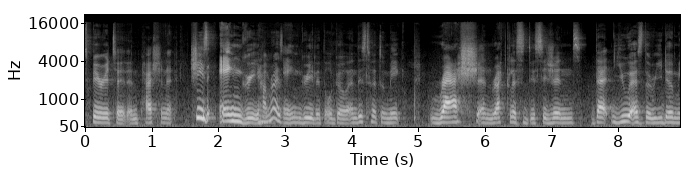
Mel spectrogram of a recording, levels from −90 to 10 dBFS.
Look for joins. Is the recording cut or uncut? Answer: cut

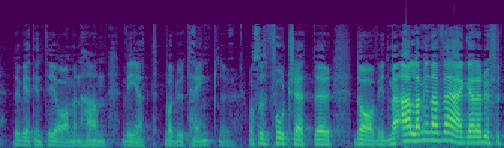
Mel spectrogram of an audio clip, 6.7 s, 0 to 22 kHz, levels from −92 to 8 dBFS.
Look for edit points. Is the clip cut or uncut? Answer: cut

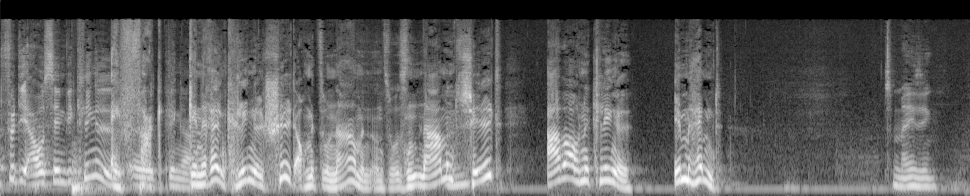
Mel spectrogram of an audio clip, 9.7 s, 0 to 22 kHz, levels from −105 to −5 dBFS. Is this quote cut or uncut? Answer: uncut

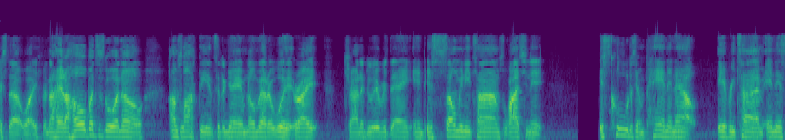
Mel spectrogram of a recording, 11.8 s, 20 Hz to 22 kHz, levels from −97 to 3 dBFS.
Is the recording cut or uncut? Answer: cut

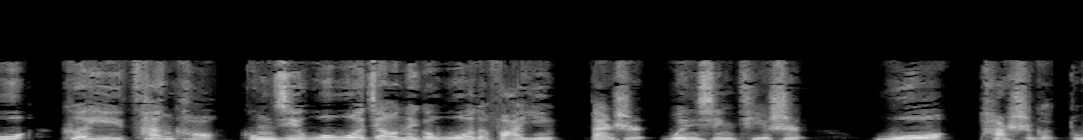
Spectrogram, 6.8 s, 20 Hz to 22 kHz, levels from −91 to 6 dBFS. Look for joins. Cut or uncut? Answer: uncut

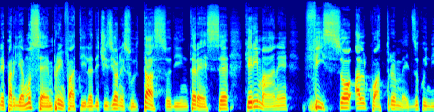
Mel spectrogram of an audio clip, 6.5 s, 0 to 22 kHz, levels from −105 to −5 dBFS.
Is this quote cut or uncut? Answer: uncut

